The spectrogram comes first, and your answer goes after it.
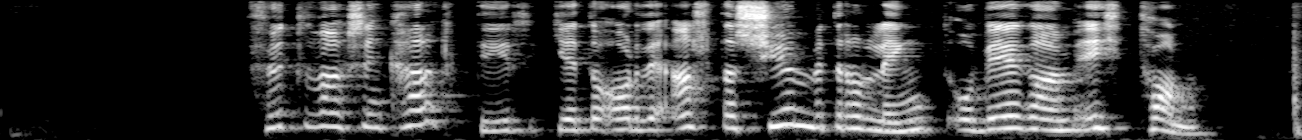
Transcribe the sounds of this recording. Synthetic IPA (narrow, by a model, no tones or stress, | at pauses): fʏt̪lvaxsɛmkʰaɾkt̪iɾ̥cɛːt̪aɔɾðɪʔal̥t̪asjœːmːɛːt̪ɾawlejŋt̪ɔɣvɛːɣaʏmejht̪ʰːɔnː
